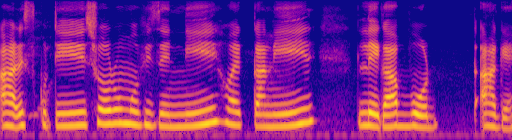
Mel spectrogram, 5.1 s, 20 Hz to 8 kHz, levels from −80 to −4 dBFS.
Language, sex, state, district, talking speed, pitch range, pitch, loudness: Chakma, female, Tripura, Unakoti, 105 wpm, 225-250 Hz, 235 Hz, -16 LUFS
